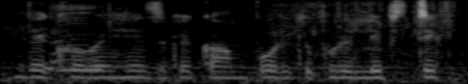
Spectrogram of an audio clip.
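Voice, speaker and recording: A woman's voice: on the low side, level tone, a little fast. Chatty woman vlogging. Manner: chatty, addresses viewers directly, mixes in English. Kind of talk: casual vlog chat. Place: outdoors in rain, then at home. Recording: noisy outdoor phone recording.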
